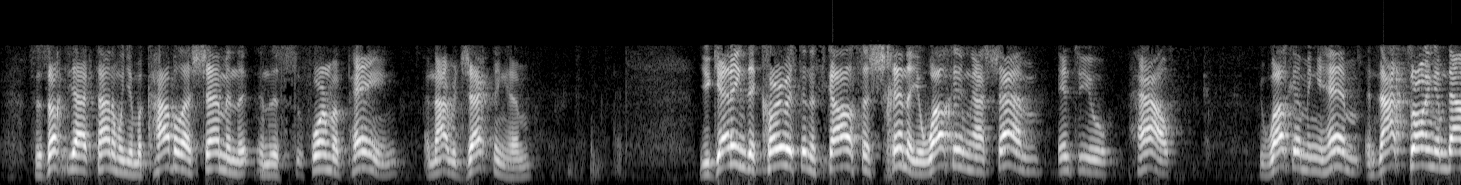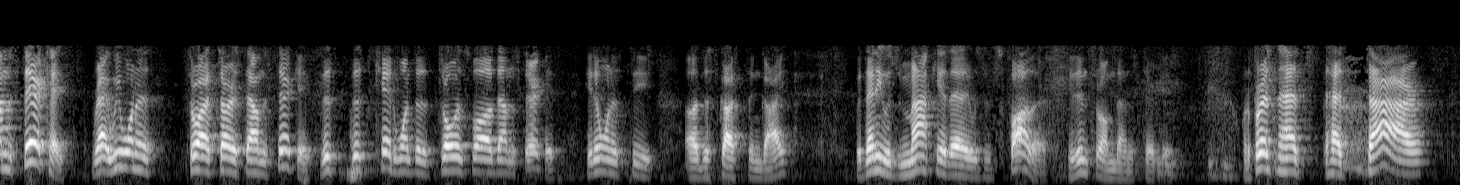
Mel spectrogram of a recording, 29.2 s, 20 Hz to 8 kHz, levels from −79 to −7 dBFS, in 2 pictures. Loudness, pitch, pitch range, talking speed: -18 LUFS, 185 Hz, 160-230 Hz, 185 wpm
